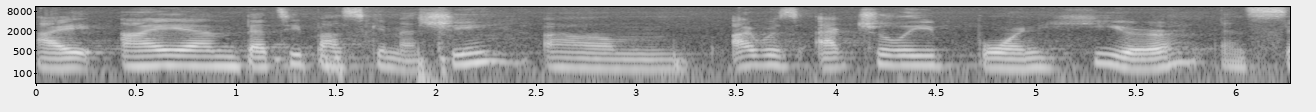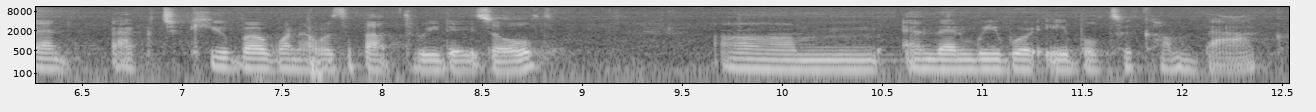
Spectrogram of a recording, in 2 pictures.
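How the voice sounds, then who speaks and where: A woman with an American accent, very deep and low in pitch, at a fairly slow pace over noticeable background noise. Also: ordinary pitch variation. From New York City. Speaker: parent community specialist. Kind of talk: panel introduction.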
